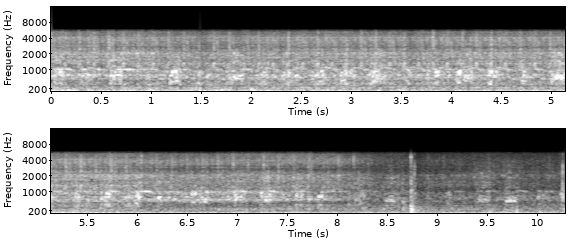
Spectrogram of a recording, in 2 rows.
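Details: BMW E30 320i M20B20 engine, cold, after about a 100 m drive: uneven, lumpy rough idle with a faint chirpy squeak on top; not heard at startup this time, source unclear.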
